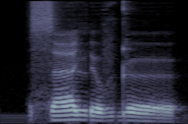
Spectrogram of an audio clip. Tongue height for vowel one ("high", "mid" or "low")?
low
